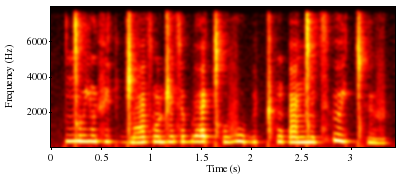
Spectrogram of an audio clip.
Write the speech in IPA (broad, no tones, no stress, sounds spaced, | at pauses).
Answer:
ŋ͡ǀ ɯ j ũ fʲ æ k ɡ͡ǁ æ̃ s ũ ɖ͡ʐ ĩ s ø bʱ æ ǀʰ u v u ɓ y ǁʰ ũ ʔ æ̃ ŋ͡ǀ ĩ t͡sʰ ø j ǀʰ y v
